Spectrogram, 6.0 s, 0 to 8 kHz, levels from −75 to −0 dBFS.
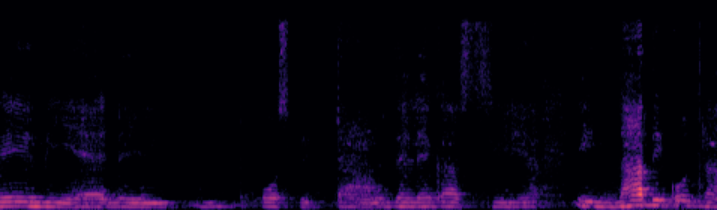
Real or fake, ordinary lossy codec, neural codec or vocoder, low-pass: fake; none; codec, 24 kHz, 0.9 kbps, WavTokenizer, medium speech release version 1; 7.2 kHz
